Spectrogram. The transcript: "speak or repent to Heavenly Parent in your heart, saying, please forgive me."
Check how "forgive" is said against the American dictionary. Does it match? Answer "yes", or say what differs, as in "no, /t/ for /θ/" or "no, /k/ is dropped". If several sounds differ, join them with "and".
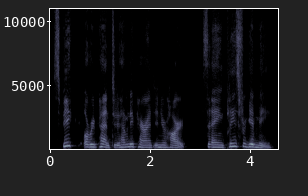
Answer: yes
